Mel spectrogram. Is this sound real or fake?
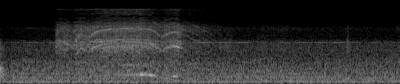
real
